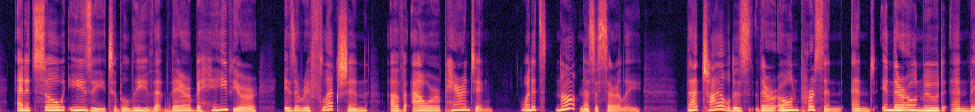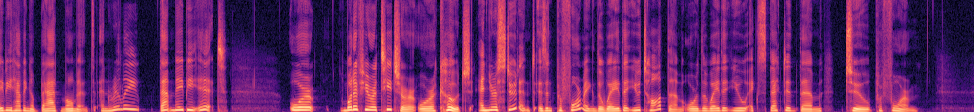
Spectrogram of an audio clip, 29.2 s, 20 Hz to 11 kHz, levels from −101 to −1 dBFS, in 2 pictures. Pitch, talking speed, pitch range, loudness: 220 Hz, 145 wpm, 195-255 Hz, -16 LUFS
